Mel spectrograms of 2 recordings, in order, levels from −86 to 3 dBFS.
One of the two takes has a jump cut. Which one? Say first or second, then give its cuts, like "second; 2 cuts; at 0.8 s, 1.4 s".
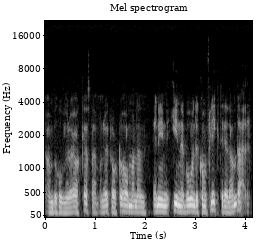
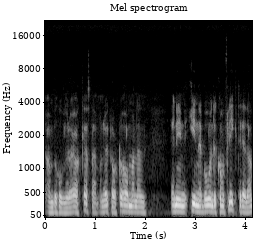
first; 1 cut; at 2.1 s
